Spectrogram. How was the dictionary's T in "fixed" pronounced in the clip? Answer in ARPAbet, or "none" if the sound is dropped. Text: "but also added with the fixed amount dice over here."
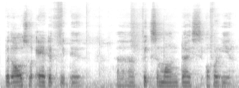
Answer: none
